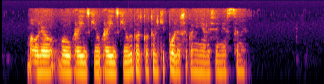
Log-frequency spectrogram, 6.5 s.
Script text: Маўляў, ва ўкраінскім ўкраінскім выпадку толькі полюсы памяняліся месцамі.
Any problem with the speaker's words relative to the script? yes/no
no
